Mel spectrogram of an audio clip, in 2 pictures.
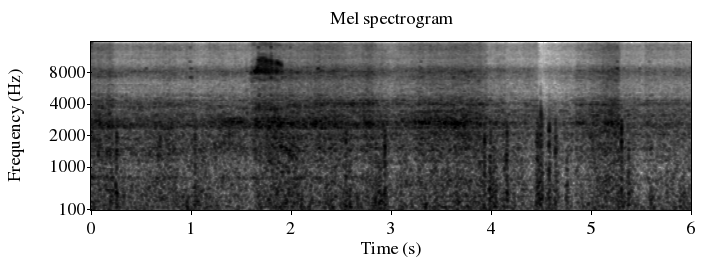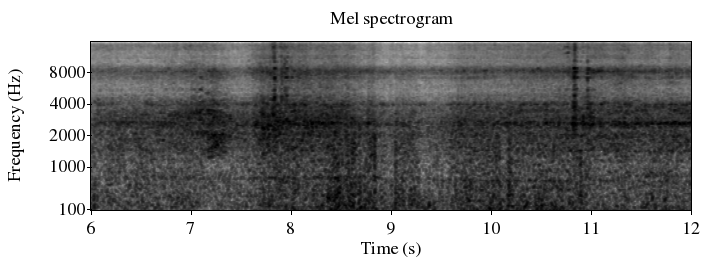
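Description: Motorcycle engine running as the bike rides along a paved road, heard as a steady low rumble.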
